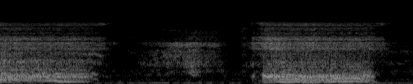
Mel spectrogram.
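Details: Loud snoring during early Sunday morning sleep: two loud, rattling snores with a softer breath between them.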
